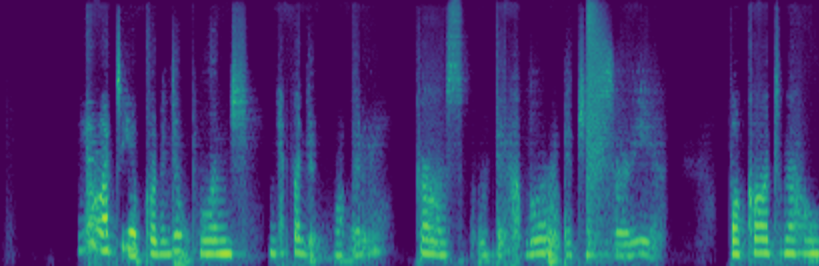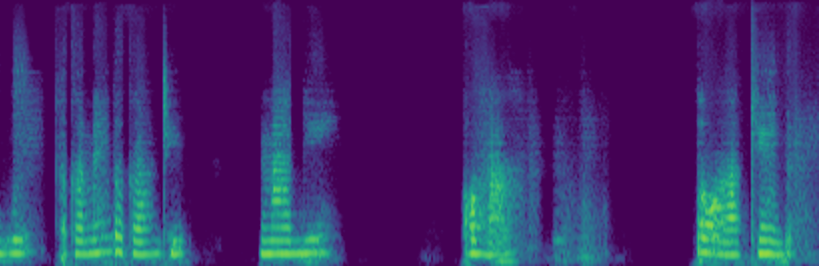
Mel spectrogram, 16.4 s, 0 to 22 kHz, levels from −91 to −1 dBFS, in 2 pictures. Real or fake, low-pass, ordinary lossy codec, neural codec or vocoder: fake; none; none; codec, 44.1 kHz, 0.9 kbps, DAC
